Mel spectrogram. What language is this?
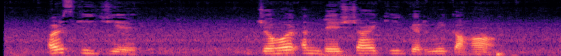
Urdu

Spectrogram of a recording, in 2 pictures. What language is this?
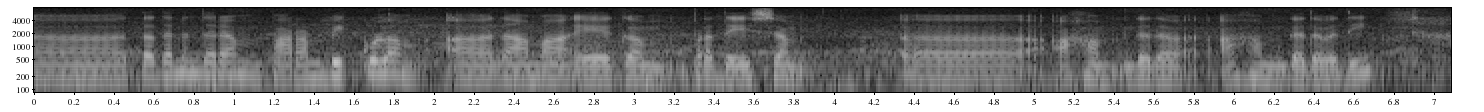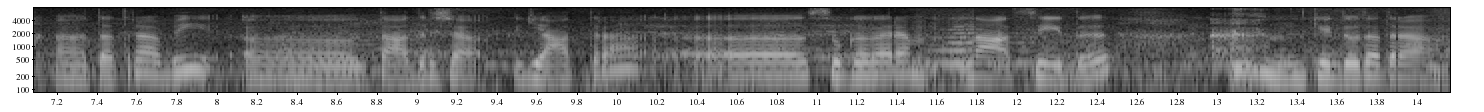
Sanskrit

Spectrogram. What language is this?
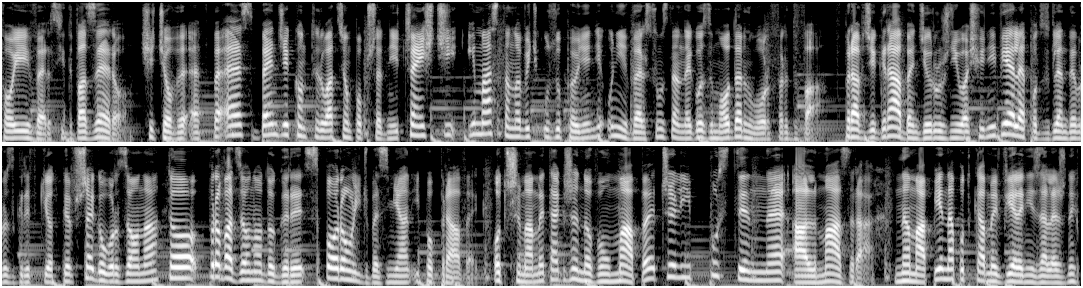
Polish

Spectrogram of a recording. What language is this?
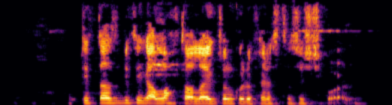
Bangla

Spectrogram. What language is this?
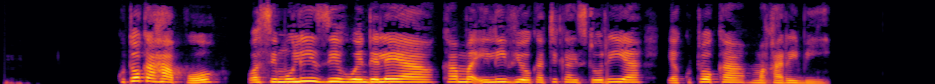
Swahili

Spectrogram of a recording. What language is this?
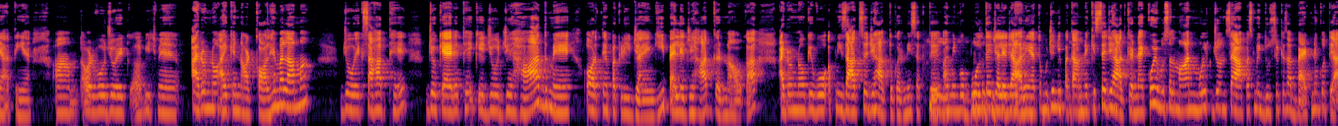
Urdu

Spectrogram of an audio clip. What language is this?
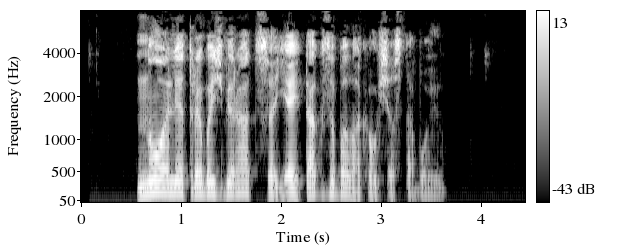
Belarusian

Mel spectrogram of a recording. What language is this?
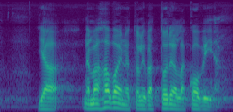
Finnish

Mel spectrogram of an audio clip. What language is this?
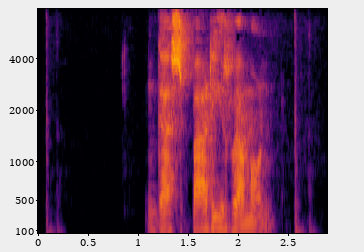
Catalan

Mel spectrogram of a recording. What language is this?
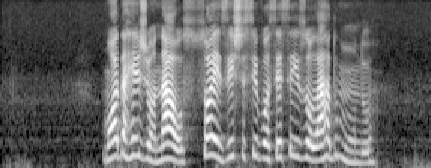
Portuguese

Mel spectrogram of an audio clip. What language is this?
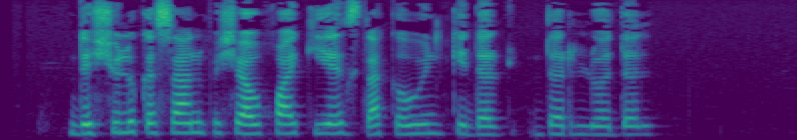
Pashto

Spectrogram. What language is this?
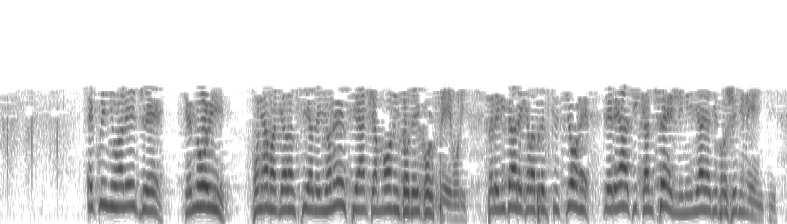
Italian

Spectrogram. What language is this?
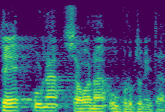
Catalan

